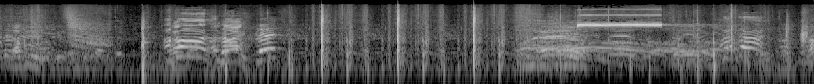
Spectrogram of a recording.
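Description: Football kicked several times, sharp thuds of boot on ball about a second and a half in and three more between three and five seconds, then a short blast on the referee's whistle for the foul in a tackle, with players shouting around it.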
